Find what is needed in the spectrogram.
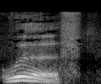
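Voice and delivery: woof with a French vowel, a hint of French; a lightly French-accented woof. Shown as a demonstration. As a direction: stretch the vowel like a French bear. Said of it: "I was doing a French woof".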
